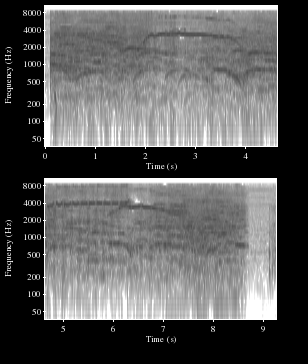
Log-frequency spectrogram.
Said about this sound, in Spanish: Escuchemos a la comunidad cómo lo abucheó.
